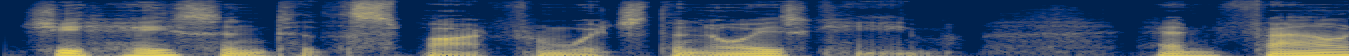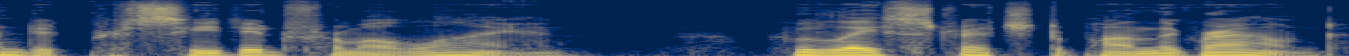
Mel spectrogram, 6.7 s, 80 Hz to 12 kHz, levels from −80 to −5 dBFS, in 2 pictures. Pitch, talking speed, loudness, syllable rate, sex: 95 Hz, 205 wpm, -20 LUFS, 5.3 syllables/s, male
